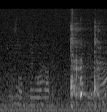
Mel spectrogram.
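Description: A faint voice answering away from the microphone, then two short coughs about a second and a half in.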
